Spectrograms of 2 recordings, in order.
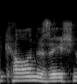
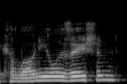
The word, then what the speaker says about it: colonization: Weirdly enough, you never say colonization right. You always say colonialization.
